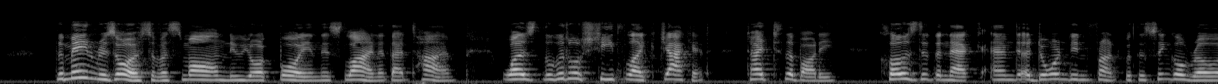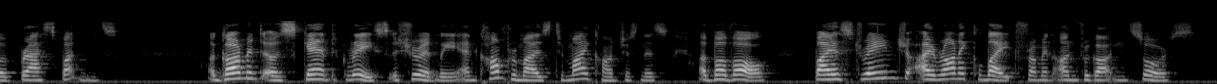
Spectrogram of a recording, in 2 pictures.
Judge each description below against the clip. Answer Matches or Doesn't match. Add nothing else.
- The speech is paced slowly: Doesn't match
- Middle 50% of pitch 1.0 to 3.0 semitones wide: Doesn't match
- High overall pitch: Matches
